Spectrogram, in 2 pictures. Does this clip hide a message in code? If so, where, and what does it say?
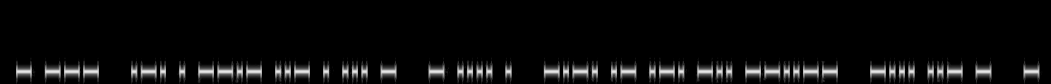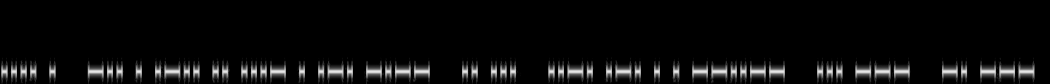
Yes: Morse code from 0.2 to 20.8 s, heard as a keyed tone, about 25 wpm, 600 Hz. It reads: TO REQUEST THE CARD, BUT THE DELIVERY IS FREE, SO NO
